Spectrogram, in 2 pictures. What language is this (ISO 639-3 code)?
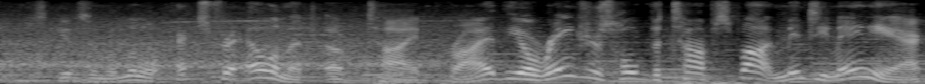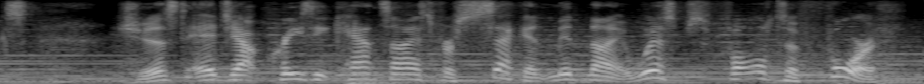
eng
